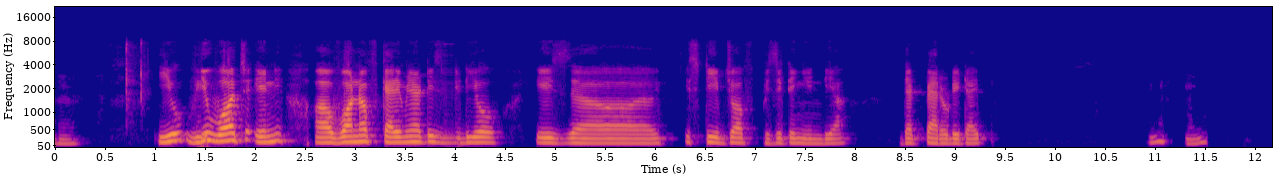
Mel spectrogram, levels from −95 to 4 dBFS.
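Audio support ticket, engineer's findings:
Short concealed packet loss, 1.43–1.49 s, just before "watch any uh": brief smear. About 40 ms missed the decoder; the receiver extended the preceding sound, then blended back.

Burst of packet loss, 3.91–4.02 s: a held, fading continuation, then a jump ahead. About 100 ms of consecutive packets was lost; concealment stretched and faded the last sound, so that stretch is gone.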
